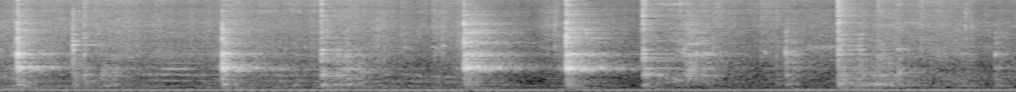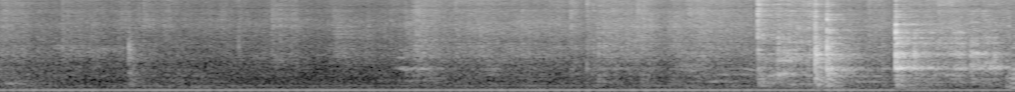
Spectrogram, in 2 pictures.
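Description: Okra sizzles while frying in a pan for a Kannada-style palya, with a spoon stirring and scraping in repeated bursts of clatter that fade to a quiet sizzle and then return near the end.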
